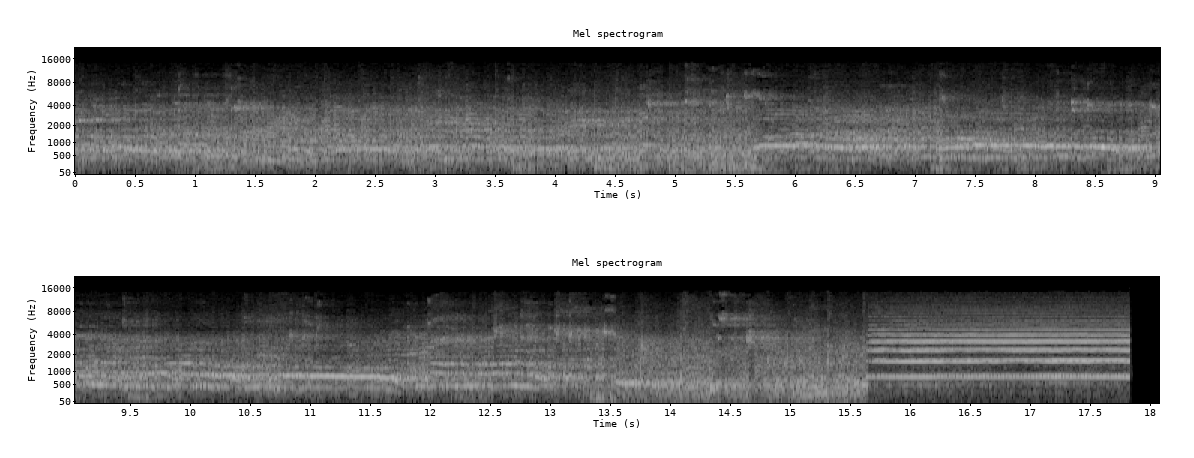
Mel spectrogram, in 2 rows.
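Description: Basketball game in a gym: players' and crowd's voices and shouts with a ball bouncing, then near the end a scoreboard buzzer sounds one steady, loud tone for about two seconds and cuts off. It is the final buzzer, with the clock run out at 00:0 in the fourth period.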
